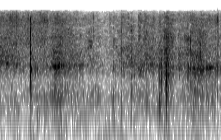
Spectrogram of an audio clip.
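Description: Quiet outdoor bush ambience with a few short clicks and light rustling as a person settles down to sit, about a third of a second in and again past a second and a half.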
